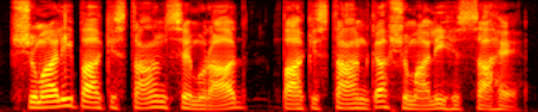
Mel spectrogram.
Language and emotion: Urdu, neutral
